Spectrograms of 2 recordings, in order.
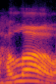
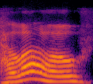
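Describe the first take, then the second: First: The greeting sounds cold and reluctant. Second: The greeting sounds warm and eager. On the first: The speaker does not want to talk to the person. "I don't want to talk to you" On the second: The speaker is glad to talk to the person. "that feels like you know uh, I love I love this guy. I want to talk to him"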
